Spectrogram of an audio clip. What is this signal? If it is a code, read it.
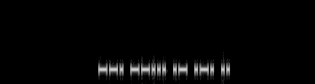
Morse code, heard as a keyed tone, about 44 wpm, 700 Hz. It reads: G7ARI
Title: DXCC-100 Call Signs - 5 Characters - Repeated 3x - 45wpm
